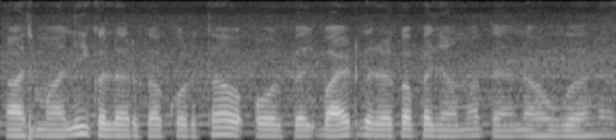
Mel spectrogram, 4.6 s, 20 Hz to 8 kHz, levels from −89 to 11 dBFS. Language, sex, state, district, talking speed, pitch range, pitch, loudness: Hindi, male, Madhya Pradesh, Katni, 170 wpm, 120-130 Hz, 125 Hz, -17 LUFS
